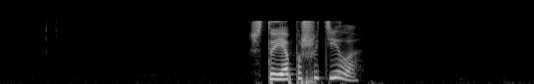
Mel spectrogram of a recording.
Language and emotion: Russian, positive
